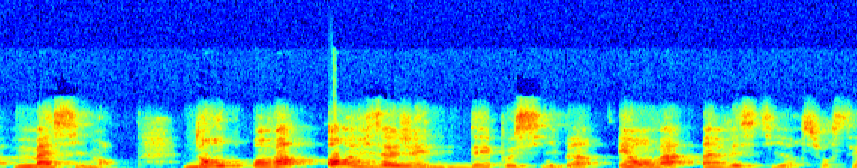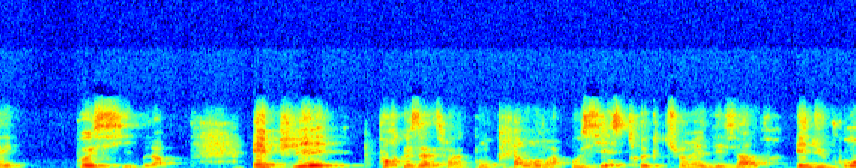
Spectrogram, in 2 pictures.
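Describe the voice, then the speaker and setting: Woman teaching an online class, mellow voice, lots of um and restarts, mic far off and kinda muffled. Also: medium pitch. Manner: loose spoken delivery with many fillers and restarts. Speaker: ecotourism business trainer. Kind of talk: online master class talk.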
